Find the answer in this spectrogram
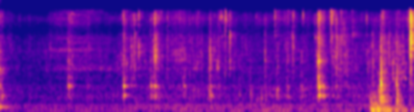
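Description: Someone sipping Coke from a lidded fast-food cup, with a few faint small clicks, then a low thump near the end.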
